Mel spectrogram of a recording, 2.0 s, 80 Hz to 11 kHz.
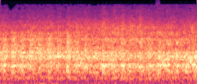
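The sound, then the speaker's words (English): An old steam locomotive racing past at about 100 miles per hour, heard as a steady, dense rushing roar that stays loud for the whole couple of seconds, with no voices. “Look at this, 100 miles an hour, that's old steam locomotive. Watch it fly.”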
